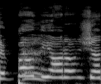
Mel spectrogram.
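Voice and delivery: loud shout. Retelling standing up and telling two people to shut up, retelling a loud yell. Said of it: "I said it loud as fuck".

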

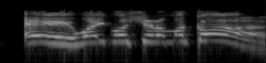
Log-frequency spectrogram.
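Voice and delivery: put-on very high, loud, old-school Italian accent. Asked by the group to let them hear it, the speaker delivers a line in an old-school Italian accent. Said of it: "David has that real old school Italian accent".

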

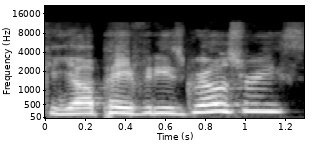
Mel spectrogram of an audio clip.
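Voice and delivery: wry, mocking, sarcastic quip. Retelling a joke to a couple in a checkout line: retelling own sarcastic remark. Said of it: "I said sarcastically".

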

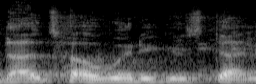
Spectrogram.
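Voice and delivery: weak attempt at dropped, deep action-hero voice. Quoting a boxing film line, attempting a Sylvester Stallone impression. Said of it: "I wish I could do a good Sylvester Stallone".

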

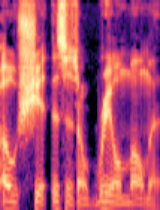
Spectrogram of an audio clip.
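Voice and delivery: ordinary talk

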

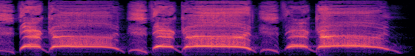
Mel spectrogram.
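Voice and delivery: very high, very loud, drawn-out top-of-lungs shriek. Retelling a girl's outburst while another girl shares her story: imitating a girl screaming. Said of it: "a girl screams at the top of her lungs".

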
